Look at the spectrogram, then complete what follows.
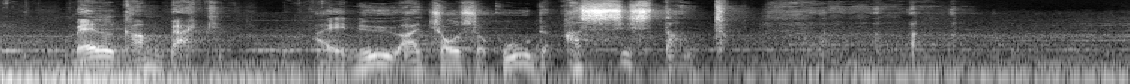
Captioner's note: chuckles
